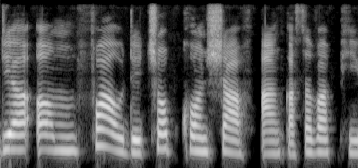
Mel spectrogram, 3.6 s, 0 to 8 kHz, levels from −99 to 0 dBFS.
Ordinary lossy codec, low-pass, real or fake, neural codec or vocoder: none; 7.2 kHz; real; none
